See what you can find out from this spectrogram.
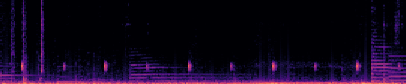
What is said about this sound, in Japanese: えー、っとねピーピーガーガーうるさいかと思いますけれども今ねえー、っと車の車を走らせてこれから家に帰るところです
